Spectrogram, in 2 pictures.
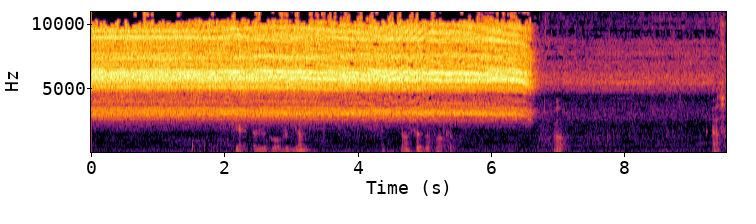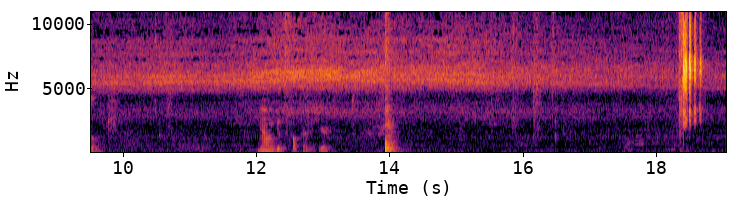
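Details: A giant cicada gives a loud, steady, high-pitched buzz like a jet turbine, then suddenly stops; it stops when a person comes close and resumes once they leave, and the speaker wonders if it calls to attract females.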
